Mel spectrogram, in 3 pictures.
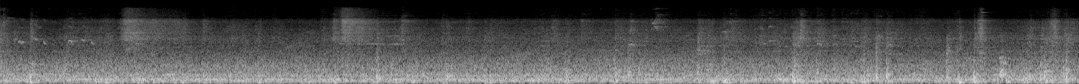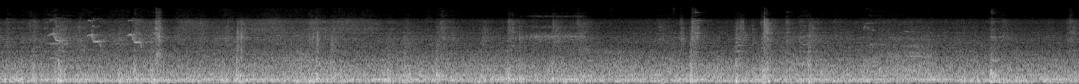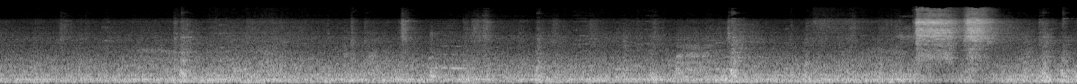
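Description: Express train running, heard from aboard one of its coaches: a steady rumble with a constant hum, and the wheels clicking irregularly over rail joints.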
